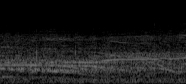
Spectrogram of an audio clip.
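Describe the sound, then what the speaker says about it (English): Basketball fans cheer in a home arena, a steady roar of crowd noise with whoops that holds at an even level throughout. "Smoke, fireworks, music blasting, and fans cheering."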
